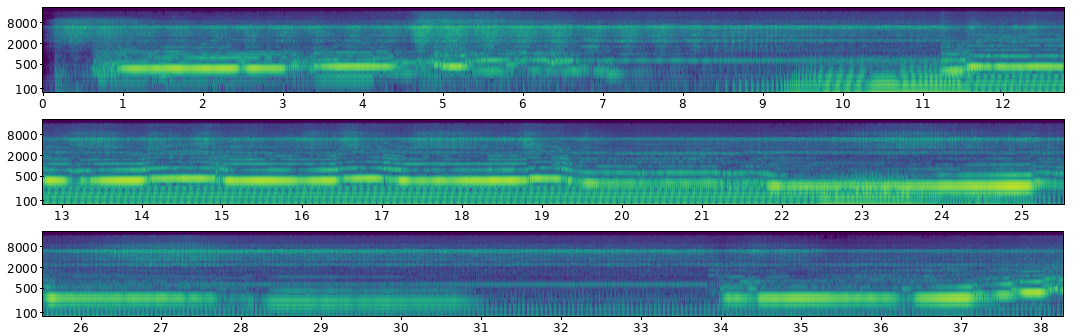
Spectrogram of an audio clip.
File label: Tribal Music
